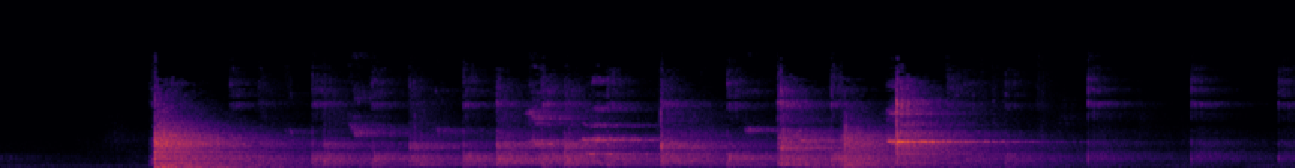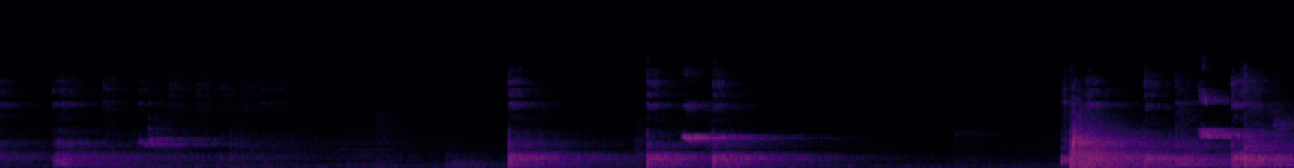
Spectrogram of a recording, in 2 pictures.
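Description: A table tennis ball clicks sharply back and forth off paddles and the table in an echoing hall.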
